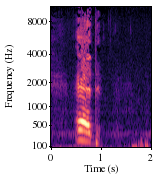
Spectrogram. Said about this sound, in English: And you can tell what hour it is because I'm yawning.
